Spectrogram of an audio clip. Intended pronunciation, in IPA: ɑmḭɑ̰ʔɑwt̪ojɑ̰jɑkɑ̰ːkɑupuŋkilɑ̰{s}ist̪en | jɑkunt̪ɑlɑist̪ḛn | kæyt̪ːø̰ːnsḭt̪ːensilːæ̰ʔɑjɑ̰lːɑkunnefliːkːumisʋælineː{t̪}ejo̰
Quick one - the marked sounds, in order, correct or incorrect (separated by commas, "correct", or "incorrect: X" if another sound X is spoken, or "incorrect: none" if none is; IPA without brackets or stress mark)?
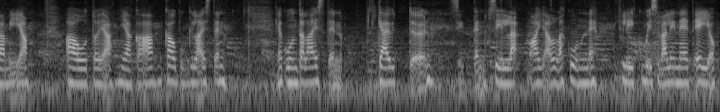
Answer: incorrect: none, correct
